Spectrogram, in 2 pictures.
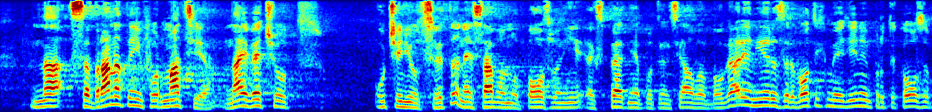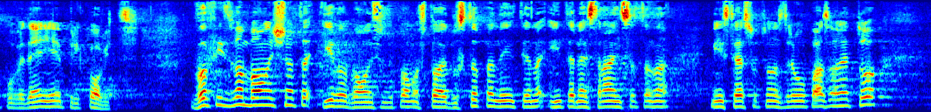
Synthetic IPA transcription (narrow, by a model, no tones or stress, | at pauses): nɐsɐbɾanət̪əinfoɾmat̪sijə̰najvɛt͡ʃɛot̪ | ut͡ʃɛniot̪svɛt̪ɤnɛsamonopɔlˠzvɐniʔɛkspɛɾt̪nijəpot̪ɛnt̪sialˠvɐvbɐlˠɡaɾijəniɛɾəzɾɐbɔt̪ixmɛːd̪inɛnpɾot̪okɔlˠzɐpovɛd̪ɛniɛpɾikɔvit̪ | vəfizvənbɔlˠnit͡ʃnət̪əivəvbɔlˠnit͡ʃnət̪əpɔmoʃt̪ɔɛd̪ost̪ɤpɛnːinʔint̪ɛɾnɛt̪st̪ɾanit̪sət̪ənɐ | minist̪ɛɾst̪vot̪onɐzd̪ɾɐvɛʊpazvɐnɛt̪o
